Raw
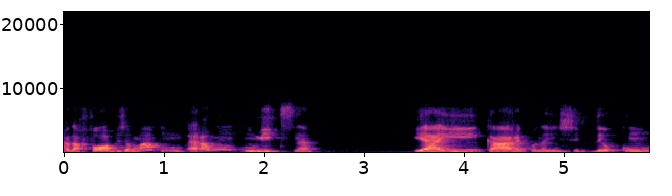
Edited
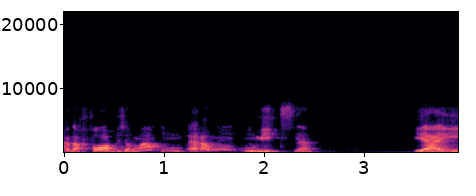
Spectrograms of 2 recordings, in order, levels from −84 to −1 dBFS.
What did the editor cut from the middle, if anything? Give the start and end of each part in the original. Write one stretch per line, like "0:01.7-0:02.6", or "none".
none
